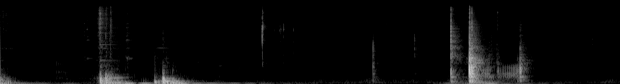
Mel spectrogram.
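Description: Metal panels clatter as they are set down on a hard surface.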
